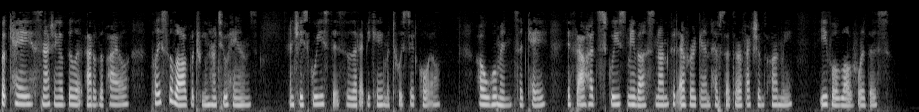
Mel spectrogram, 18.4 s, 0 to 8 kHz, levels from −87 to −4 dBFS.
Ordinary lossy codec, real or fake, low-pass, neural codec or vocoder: MP3, 24 kbps; fake; 7.2 kHz; codec, 16 kHz, about 1 kbps, DyCAST, with the encoder's durations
